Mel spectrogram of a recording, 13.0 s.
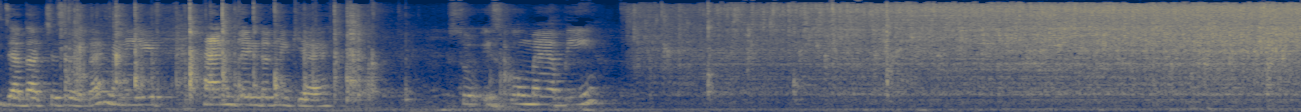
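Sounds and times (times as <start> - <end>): paste sizzling in hot oil: 6.3 - 13.0.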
